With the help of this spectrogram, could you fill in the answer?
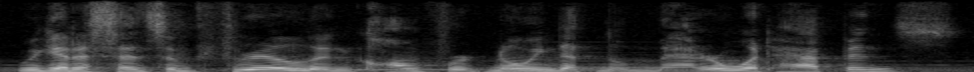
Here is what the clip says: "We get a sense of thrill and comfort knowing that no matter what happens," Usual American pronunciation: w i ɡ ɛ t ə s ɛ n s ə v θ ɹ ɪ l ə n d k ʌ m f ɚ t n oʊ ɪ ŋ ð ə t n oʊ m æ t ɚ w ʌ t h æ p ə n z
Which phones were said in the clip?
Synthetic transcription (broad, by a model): w i ɡ ɛ t ə s ɛ n s ə v θ ɹ ɪ l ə n k ʌ m f ɚ t n oʊ ɪ ŋ ð ə t n oʊ m æ t ɚ w ʌ t h æ p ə n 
